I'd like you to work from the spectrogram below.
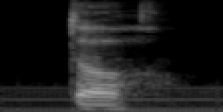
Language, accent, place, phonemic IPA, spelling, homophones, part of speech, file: French, France, Lyon, /tɔʁ/, tore, Thor / tord / tords / tores / tors / tort / torts, noun, LL-Q150 (fra)-tore.wav
- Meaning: torus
